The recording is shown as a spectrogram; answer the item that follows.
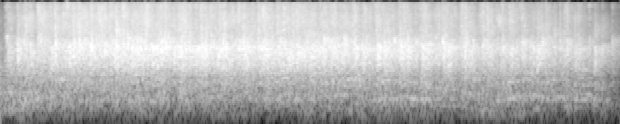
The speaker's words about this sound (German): Schön, da haben Sie doch einen Applaus verdient.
